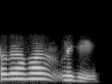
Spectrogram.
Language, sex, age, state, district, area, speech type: Assamese, male, 18-30, Assam, Barpeta, rural, conversation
